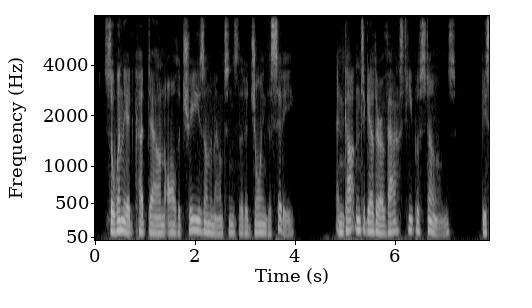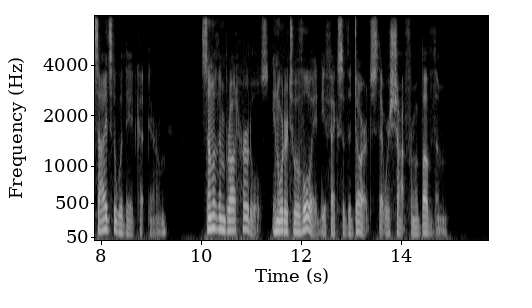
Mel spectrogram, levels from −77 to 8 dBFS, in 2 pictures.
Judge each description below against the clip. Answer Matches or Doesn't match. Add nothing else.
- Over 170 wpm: Matches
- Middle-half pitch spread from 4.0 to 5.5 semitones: Matches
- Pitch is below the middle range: Matches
